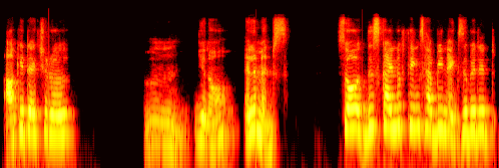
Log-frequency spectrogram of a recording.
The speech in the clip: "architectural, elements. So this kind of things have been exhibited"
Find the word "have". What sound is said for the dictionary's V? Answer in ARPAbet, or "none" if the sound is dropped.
V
